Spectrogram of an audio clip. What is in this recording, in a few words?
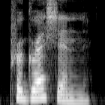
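"progression", English word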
